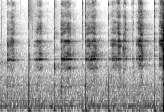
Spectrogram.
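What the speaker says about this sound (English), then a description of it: "We're going to mix this together." Keto brownie batter of eggs, vanilla and chocolate whisked in a bowl, quick rhythmic scraping and clinking of a utensil against the bowl, close and fairly quiet, with no voices.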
